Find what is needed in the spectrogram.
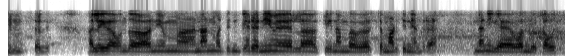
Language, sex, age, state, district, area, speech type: Kannada, male, 45-60, Karnataka, Shimoga, rural, conversation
